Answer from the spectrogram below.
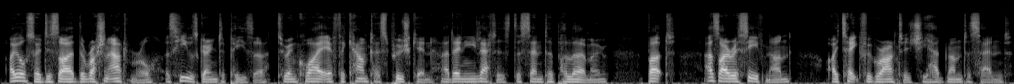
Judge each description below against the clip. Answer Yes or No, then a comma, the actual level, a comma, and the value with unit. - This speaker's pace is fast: Yes, fast, 230 wpm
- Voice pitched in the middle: No, low, 120 Hz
